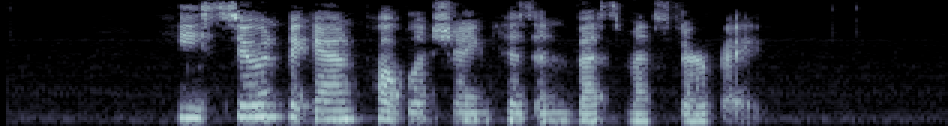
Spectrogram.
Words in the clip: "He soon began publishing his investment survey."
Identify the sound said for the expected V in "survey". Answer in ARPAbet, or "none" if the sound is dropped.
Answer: V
